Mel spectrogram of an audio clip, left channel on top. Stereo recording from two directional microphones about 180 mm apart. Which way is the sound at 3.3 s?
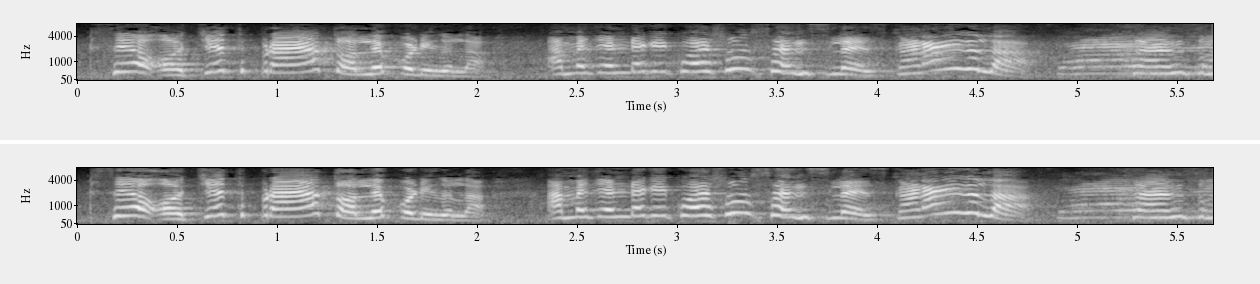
20° right (ahead or behind).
